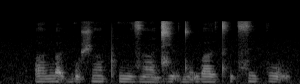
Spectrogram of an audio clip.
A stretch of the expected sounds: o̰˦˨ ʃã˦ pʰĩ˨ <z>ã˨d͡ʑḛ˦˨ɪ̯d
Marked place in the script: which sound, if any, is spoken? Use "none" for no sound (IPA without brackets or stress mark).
z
